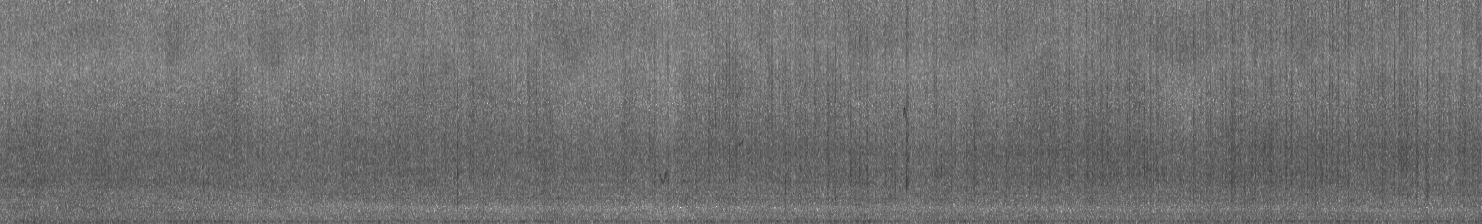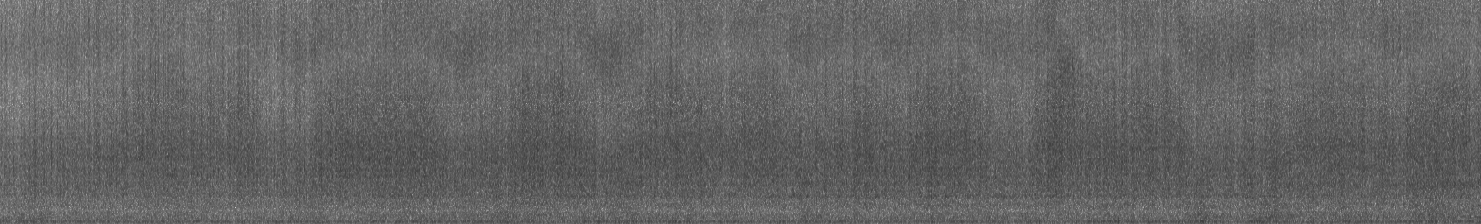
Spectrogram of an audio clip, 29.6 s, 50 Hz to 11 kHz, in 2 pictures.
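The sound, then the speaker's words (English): Heavy rain and gusting wind roar steadily for the whole stretch, heard from a car driving on a road through a storm with lightning at 8:30 in the evening: a loud, dense wash of noise with a deep rumbling undertone and no voices. “Sound of the wind and the sound of the rain.”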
